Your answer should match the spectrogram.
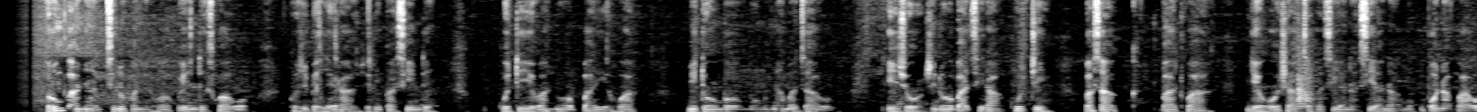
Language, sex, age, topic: Ndau, male, 25-35, health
